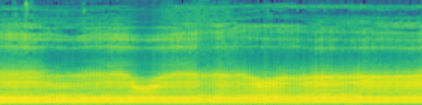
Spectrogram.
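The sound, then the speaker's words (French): A low, steady hummed drone from a single voice, sustained for several seconds with slight wavering in pitch, fairly loud, a meditative vocal exercise sound meant to make the voice vibrate and carry further without tiring. “Alors ça fait une espèce de un peu méditation, vous voyez, un petit peu comme ça.”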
